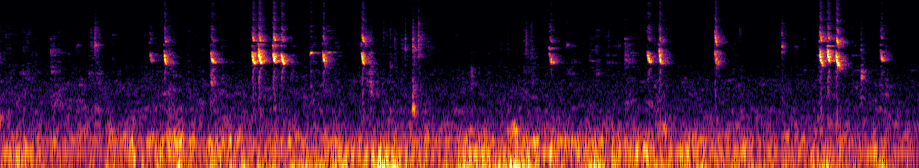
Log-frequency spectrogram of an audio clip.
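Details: Steady twittering from a young male common linnet in winter, short bright notes strung in quick groups with brief gaps, moderately quiet over a persistent low hum and light background noise.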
